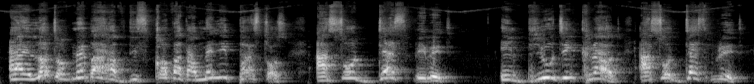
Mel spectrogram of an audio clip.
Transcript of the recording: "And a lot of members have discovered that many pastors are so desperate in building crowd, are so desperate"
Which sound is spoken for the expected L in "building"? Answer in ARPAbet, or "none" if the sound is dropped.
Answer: none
